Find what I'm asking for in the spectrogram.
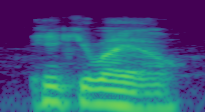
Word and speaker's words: Hikuleo: Is it Hikuleo? Is that how you pronounce it? – Hikuleo. – Okay.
